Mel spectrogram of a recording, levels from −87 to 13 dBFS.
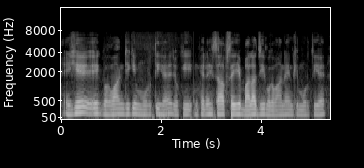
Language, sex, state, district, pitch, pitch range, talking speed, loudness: Hindi, male, Uttar Pradesh, Etah, 125 Hz, 120-130 Hz, 200 wpm, -23 LUFS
